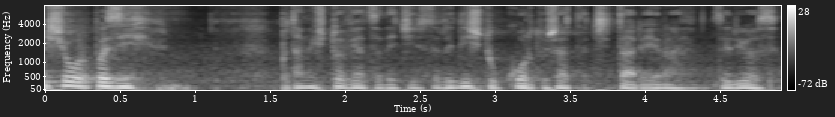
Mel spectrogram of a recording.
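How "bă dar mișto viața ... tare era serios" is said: low, quiet, understated enthusiasm; sincere but deadpan. Real, not acted. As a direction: praise it softly and low, so it could pass for irony. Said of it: "Nu ești ironic". (entuziasm reținut, spus încet și jos)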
